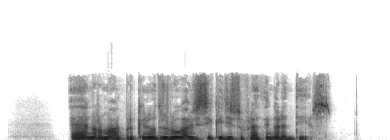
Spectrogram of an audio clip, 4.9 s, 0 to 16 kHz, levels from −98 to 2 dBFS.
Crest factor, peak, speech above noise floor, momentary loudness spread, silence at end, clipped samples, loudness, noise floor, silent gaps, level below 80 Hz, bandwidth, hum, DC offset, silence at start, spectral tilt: 16 dB; 0 dBFS; 55 dB; 11 LU; 0.75 s; under 0.1%; -15 LUFS; -69 dBFS; none; -58 dBFS; 7.8 kHz; none; under 0.1%; 0.9 s; -6.5 dB/octave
